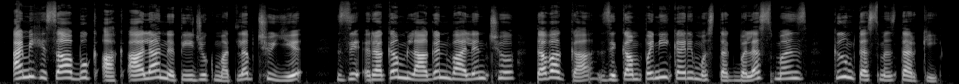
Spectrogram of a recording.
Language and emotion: Kashmiri, neutral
